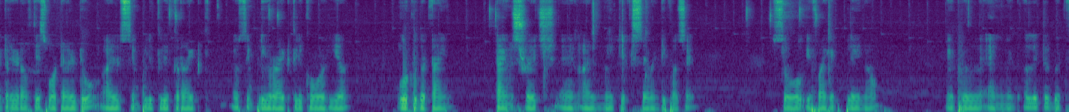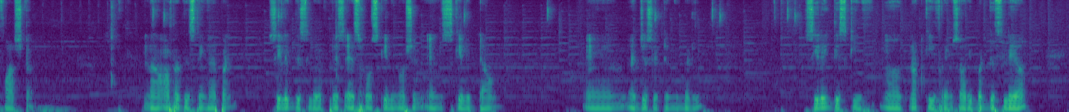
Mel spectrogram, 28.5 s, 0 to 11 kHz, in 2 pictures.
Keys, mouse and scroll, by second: 2.2 right click, 6.5 click, 8.4 Return, 9.9 click, 10.9 space, 15.6 space, 16.2 click, 18.6 s, 19.2-23.7 drag.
